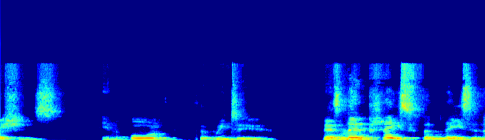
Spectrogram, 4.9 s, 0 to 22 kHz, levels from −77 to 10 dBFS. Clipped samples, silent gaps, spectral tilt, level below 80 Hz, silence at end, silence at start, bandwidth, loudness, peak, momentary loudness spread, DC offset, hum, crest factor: under 0.1%; none; -4.5 dB/octave; -66 dBFS; 0 s; 0 s; 12.5 kHz; -23 LUFS; -8 dBFS; 20 LU; under 0.1%; none; 16 dB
